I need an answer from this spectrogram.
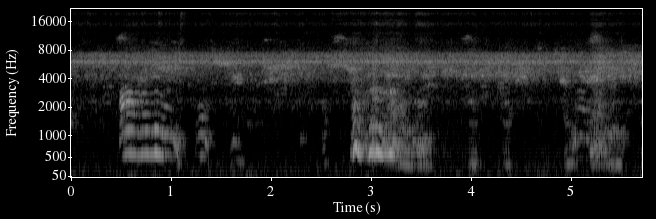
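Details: Village dog (anjing kampung) in Indonesia, 18 November 2022: a drawn-out harmonic whine, a short pause, then a cluster of hoarse yelping barks and a fainter late yelp over constant high-pitched background hiss.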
